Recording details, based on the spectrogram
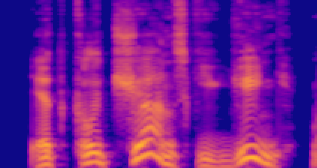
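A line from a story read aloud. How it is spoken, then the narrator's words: Exclamation. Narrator (Russian): воскликнул Колон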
